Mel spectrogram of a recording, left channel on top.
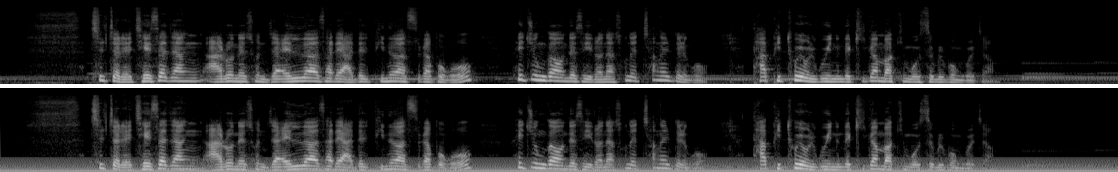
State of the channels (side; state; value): right; noise; hum, 4 dB below the sound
